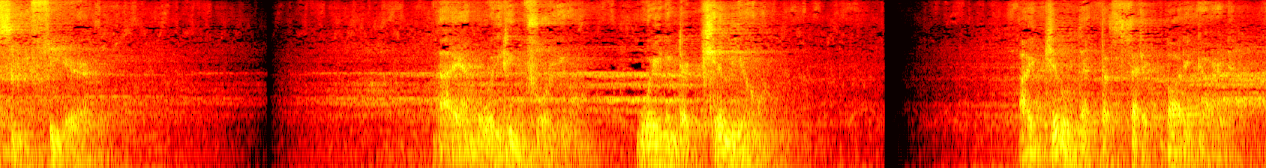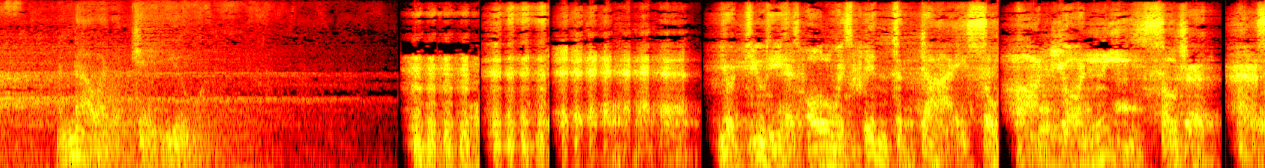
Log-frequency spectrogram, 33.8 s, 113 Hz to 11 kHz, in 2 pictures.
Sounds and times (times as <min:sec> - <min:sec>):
Speech: 0:00.0 - 0:01.5, 0:05.8 - 0:10.5, 0:13.6 - 0:16.8, 0:17.6 - 0:19.8, 0:26.4 - 0:33.7.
